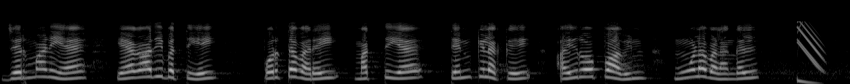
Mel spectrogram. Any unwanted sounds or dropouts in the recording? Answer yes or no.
yes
